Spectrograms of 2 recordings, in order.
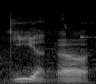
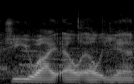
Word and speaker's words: Guillen: that even though it's g-u-i-l-l-e-n it's pronounced the Spanish so it's Guillen it's a double L's being a y sound Graber gets the free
